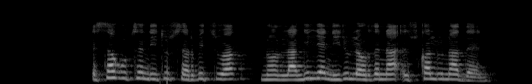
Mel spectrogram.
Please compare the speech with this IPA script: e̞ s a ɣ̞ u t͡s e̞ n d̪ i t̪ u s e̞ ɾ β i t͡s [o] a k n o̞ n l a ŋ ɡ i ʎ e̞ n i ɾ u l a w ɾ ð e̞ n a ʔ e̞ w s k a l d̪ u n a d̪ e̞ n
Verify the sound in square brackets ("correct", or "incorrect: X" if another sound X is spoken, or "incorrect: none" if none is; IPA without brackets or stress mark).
incorrect: u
